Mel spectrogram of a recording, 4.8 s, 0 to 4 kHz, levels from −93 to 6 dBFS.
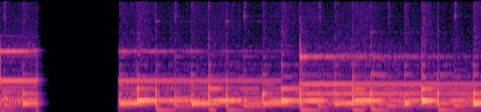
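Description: From 0.36 to 1.28 s the sound gives way to a fading buzz and then silence before resuming further on, the likely result of a long network dropout. Two jitter buffer speed-up passes follow: the audio runs hurried at unchanged pitch, about 109% speed from 1.75 to 2.29 s and 111% from 3.20 to 4.48 s, as the receiver trims short pitch-period pieces to shrink a swollen buffer.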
